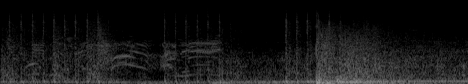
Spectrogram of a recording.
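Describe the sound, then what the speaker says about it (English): Rapid sharp gunfire cracks from a Company of Heroes 2 battle, including sniper rifle shots amid bursts of other weapons fire, with a louder impact near the end under constant game din. "Hans opening fire with the sniper"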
